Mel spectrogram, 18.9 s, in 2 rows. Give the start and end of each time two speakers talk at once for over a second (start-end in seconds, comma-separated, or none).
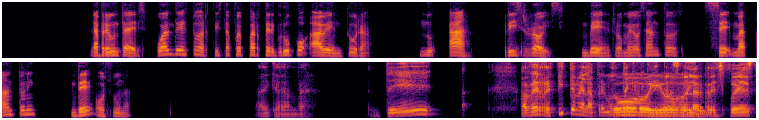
17.0-18.4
